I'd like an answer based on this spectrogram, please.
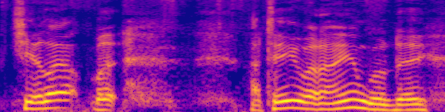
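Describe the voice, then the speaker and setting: Over noticeable background noise, someone speaks with a strong Southern US accent. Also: man. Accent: strong Southern country. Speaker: hunting and outdoors vlogger. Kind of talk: casual vlog narration. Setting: outdoors, walking food plots. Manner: casual, folksy.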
